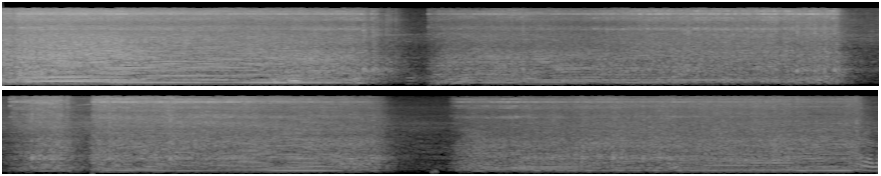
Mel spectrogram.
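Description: A small motor running steadily at an even pitch, in several stretches with sudden short breaks between them.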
